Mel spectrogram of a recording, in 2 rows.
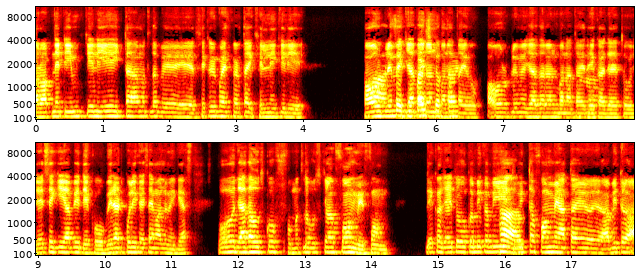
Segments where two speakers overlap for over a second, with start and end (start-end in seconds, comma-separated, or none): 5.0-6.5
